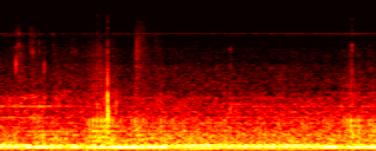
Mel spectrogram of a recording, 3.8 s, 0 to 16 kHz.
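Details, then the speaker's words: Turbo 1996 Acura Integra GSR with a newly installed Grams Performance 255 fuel pump replacing a failing Walbro, after sitting a couple hours: smooth even idle, no whine or buzz; pump quiet and normal. "I'll turn the key to on so you can hear it prime, and then once it's primed, then I'll start it up so you can hear it at idle. Pretty quiet."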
